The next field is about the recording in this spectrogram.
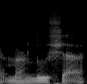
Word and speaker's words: Marluxia: And I especially want to know what Malarxia, what he came, or Lurium, excuse me, what he came to terms with, or I keep saying Malarxia, I'm sorry, Marluxia. I've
